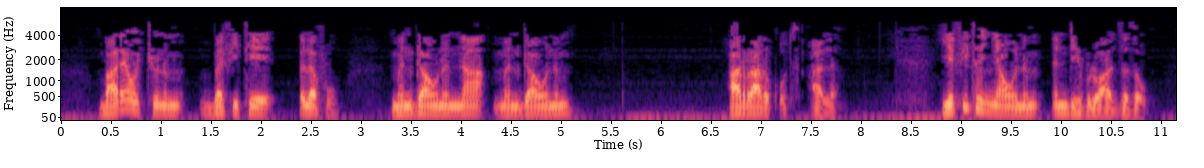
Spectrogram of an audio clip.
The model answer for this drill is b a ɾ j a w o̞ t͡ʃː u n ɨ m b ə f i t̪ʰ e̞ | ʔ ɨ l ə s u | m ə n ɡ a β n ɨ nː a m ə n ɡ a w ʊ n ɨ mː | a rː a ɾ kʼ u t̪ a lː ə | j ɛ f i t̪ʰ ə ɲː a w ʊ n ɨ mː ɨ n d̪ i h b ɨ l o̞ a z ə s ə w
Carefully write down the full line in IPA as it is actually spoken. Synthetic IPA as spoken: b a ɾ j a w o̞ t͡ʃː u n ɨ m b ə f i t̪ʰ e̞ | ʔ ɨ l ə f u | m ə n ɡ a w n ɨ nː a m ə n ɡ a w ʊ n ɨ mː | a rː a ɾ kʼ u t̪ a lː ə | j ɛ f i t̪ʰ ə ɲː a w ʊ n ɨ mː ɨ n d̪ i h b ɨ l o̞ a z ə z ə w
